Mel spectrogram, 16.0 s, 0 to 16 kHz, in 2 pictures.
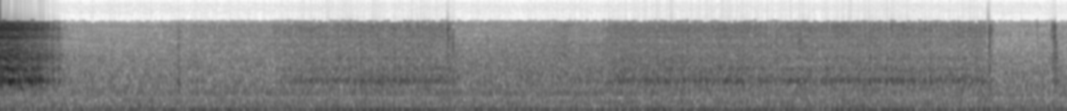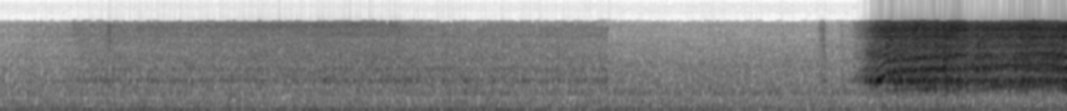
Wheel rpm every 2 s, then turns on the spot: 40, 10, 10, 20, 10, 20, 10, 90.
0-14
